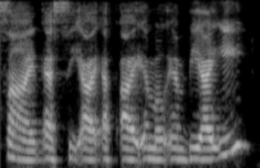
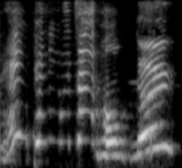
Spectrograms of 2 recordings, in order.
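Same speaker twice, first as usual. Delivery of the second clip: high, sing-song hello to a viewer; bright greeting; 11 semitones higher, 3 dB louder than usual. Real, not acted. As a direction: pop up high to greet Penny.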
